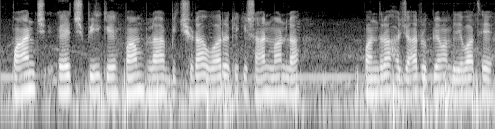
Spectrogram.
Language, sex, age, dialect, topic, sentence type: Chhattisgarhi, male, 41-45, Central, agriculture, statement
